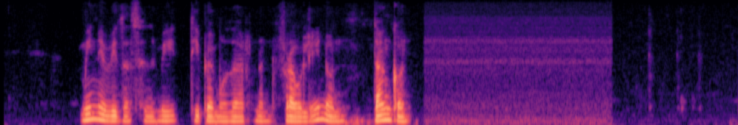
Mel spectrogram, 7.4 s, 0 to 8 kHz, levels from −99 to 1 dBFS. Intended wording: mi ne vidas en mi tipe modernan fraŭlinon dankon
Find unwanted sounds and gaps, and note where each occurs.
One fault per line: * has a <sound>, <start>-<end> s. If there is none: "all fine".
all fine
